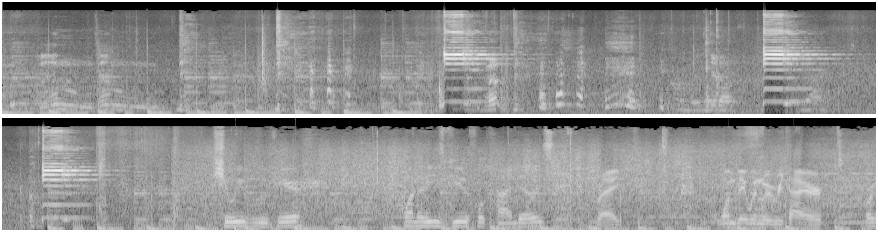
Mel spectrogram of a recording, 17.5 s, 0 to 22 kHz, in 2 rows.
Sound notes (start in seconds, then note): 2.5 laughs; 4.2 horn honking; 4.8 laughs; 9.0 horn honking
